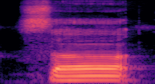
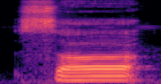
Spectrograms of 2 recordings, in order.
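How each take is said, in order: First: The consonant has a sharp whistling hiss. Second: The same.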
